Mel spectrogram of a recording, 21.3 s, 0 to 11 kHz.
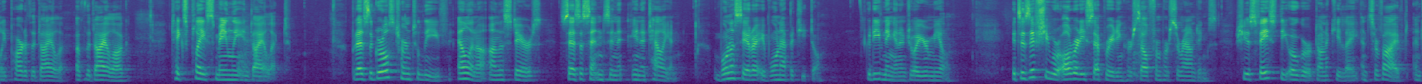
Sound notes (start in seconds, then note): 10.7 speaking italian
